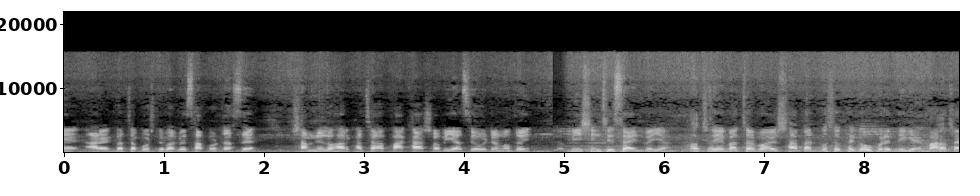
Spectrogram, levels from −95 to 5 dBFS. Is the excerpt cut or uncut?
cut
